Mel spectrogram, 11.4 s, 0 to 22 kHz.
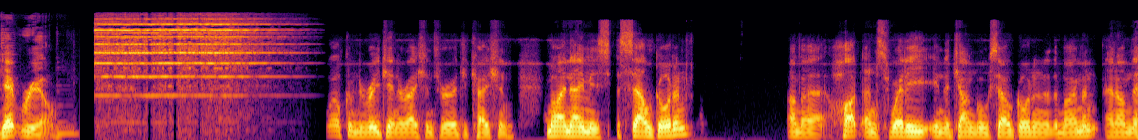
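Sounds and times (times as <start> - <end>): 
speech: 0.0 - 0.7, 3.3 - 7.0, 7.9 - 11.3
school bell ringing: 1.0 - 3.2.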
